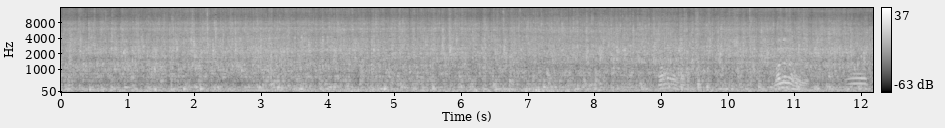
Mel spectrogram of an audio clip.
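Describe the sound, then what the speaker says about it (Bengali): Water pours steadily into a rooftop fish pond holding large golden fish, a constant rushing gush running the whole time beneath a person talking. "আমাদের এখানে জলটা ফিল হচ্ছে"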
